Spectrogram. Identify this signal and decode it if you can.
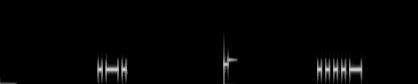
Morse code, heard as a keyed tone, about 30 wpm, 700 Hz. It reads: R 4
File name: Single-Letter-Number-30wpm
